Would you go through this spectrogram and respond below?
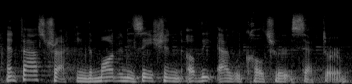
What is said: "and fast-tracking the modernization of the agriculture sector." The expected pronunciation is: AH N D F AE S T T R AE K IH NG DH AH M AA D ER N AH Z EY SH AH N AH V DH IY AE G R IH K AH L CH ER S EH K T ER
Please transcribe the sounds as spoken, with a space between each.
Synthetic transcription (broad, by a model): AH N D F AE S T T R AE K IH NG DH AH M AA D ER N AH Z EY SH AH N AH V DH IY AE G R IH K AH L CH ER S EH K T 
